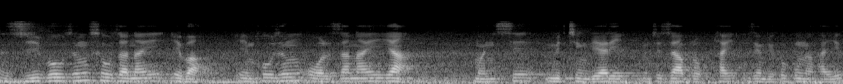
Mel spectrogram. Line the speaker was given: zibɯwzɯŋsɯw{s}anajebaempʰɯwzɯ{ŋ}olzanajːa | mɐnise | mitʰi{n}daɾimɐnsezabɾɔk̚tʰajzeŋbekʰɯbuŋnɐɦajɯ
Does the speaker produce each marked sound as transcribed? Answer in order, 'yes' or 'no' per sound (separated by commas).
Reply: no, yes, no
